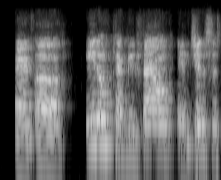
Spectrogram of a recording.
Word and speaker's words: Edom: Pronounced Adawam in the Hebrew, all right? Edom, Adawam. Excuse me.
